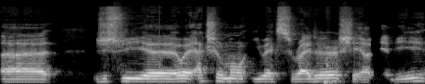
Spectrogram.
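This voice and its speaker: A non-native accent is heard. Speech moves very slowly. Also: man. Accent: foreign accent in French. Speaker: UX writer. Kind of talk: webinar interview.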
